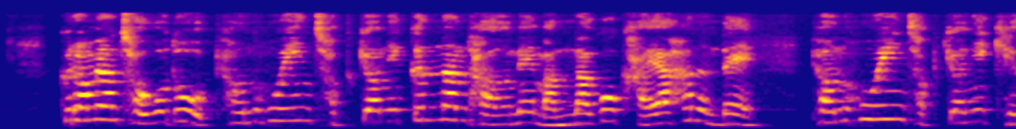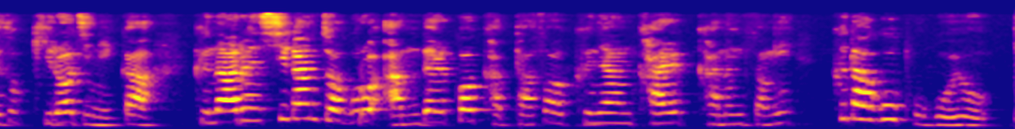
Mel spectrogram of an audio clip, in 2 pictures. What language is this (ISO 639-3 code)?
kor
